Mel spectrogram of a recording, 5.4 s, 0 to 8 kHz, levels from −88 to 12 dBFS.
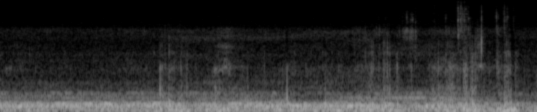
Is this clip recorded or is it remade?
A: recorded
